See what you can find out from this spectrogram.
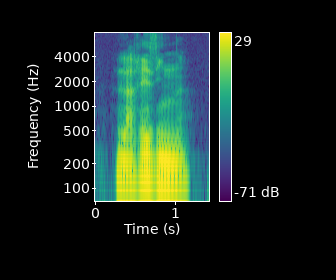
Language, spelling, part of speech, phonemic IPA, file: French, résine, noun, /ʁe.zin/, Fr-résine.ogg
- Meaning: resin, pitch, tar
